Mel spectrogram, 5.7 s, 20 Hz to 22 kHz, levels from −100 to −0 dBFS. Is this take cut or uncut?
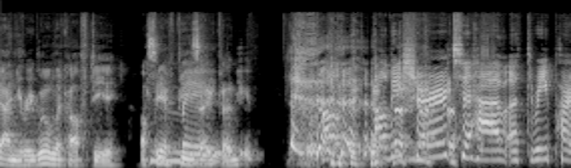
uncut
